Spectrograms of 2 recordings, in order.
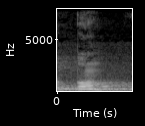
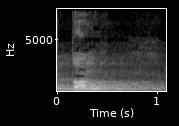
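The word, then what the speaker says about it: bomb: क्या पढ़ती हैं इसको, बॉम्ब, नॉट बॉम्ब, बॉम्ब नहीं पढ़ते हैं। बॉम्ब जो प्रोनाउंसिएशन है वो इंग्लिश के हिसाब से रॉन्ग हो जाएगा।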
